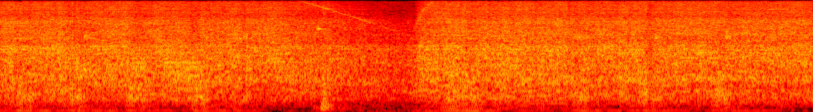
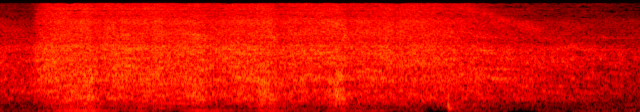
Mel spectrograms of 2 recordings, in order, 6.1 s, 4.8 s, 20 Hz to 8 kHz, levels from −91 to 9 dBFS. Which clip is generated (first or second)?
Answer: second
